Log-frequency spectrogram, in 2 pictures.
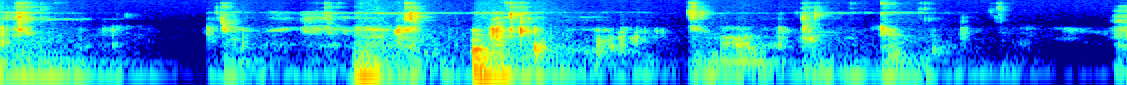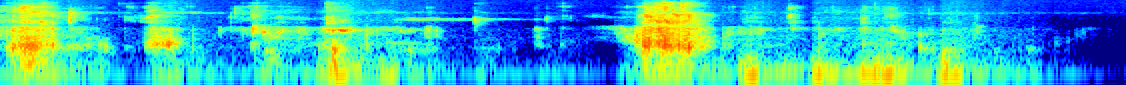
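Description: Close-miked eating sounds: chewing a mouthful of chicken curry and rice, in short irregular bursts with brief silent gaps between them.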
